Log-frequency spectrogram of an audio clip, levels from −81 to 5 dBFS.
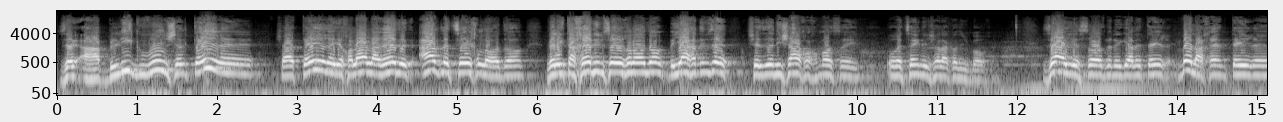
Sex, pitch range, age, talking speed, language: male, 130-200 Hz, 60-79, 135 wpm, Hebrew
